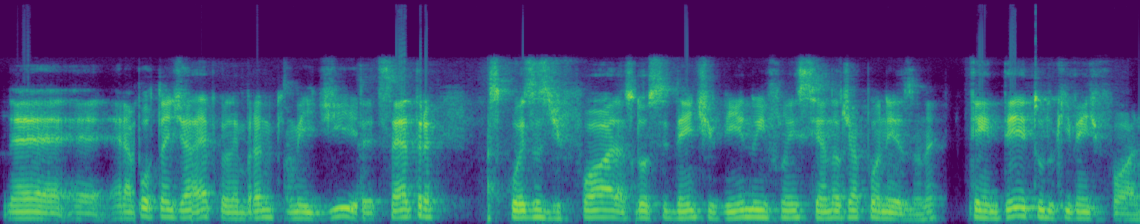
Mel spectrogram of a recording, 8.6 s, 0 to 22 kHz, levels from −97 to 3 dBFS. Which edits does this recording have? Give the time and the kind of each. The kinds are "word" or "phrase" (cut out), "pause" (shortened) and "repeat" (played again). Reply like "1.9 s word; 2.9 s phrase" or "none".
1.0 s word; 1.4 s word; 2.1 s word; 2.7 s word; 4.8 s word; 6.3 s word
